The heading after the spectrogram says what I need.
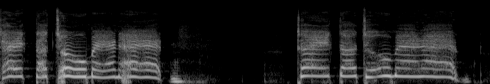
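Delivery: very high shrieking scream, pitched way up. Retelling shouting from the bathroom while streaming, re-enacting a scream. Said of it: "Just screaming from the bathroom".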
